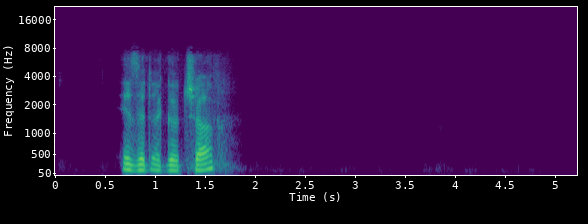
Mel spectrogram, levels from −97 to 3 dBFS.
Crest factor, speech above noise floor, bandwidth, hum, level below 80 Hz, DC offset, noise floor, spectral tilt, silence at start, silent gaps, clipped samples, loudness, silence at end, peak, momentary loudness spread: 22 dB; over 64 dB; 7.6 kHz; none; -72 dBFS; under 0.1%; under -90 dBFS; -6.5 dB/octave; 0.7 s; none; under 0.1%; -27 LUFS; 3.6 s; -10 dBFS; 7 LU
